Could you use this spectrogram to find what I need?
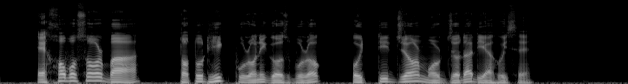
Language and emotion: Assamese, neutral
